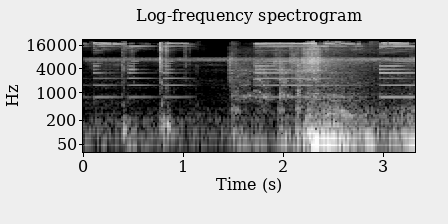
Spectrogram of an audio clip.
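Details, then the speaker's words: Van that would not crank, battery at 2.4 V and jumped, TIPM fault bypassed by feeding 12 V to the fuel pump circuit: after a few clicks it cranks, catches and settles into an even idle with no misses, a normal start. "Bingo y'all hear that the van is running"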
